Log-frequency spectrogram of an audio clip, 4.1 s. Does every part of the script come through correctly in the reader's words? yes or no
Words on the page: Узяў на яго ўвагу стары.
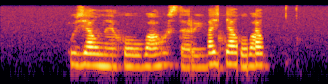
no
